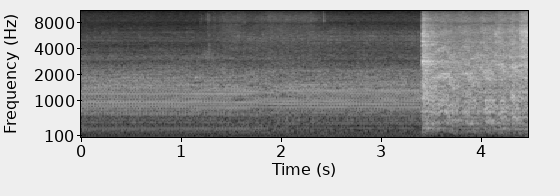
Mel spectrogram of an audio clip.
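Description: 1995 Cadillac Fleetwood Brougham's 5.7-litre LT1 V8 cold-starting: a steady hum with the key on and the fuel pump priming, then about three and a half seconds in the engine fires suddenly and keeps running, much louder.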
